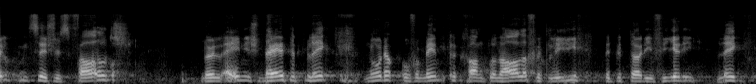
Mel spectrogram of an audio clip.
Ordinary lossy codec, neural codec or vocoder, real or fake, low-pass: AAC, 96 kbps; codec, 24 kHz, 1.5 kbps, HILCodec; fake; 10.8 kHz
